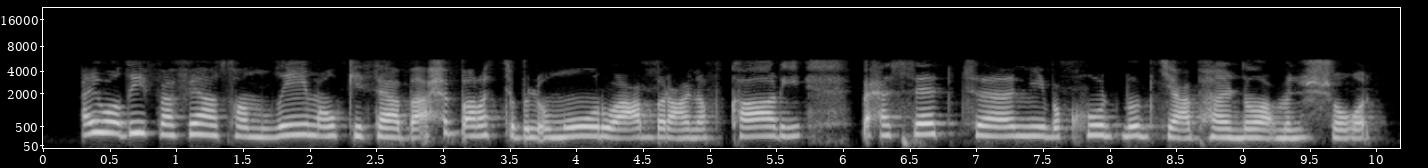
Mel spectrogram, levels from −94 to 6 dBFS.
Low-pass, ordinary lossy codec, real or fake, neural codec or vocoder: 5.4 kHz; none; real; none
